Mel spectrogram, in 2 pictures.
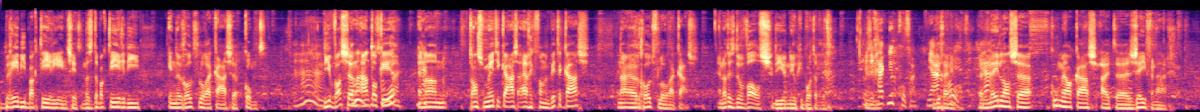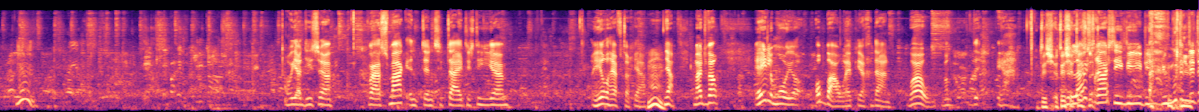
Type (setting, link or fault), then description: setting, busy venue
